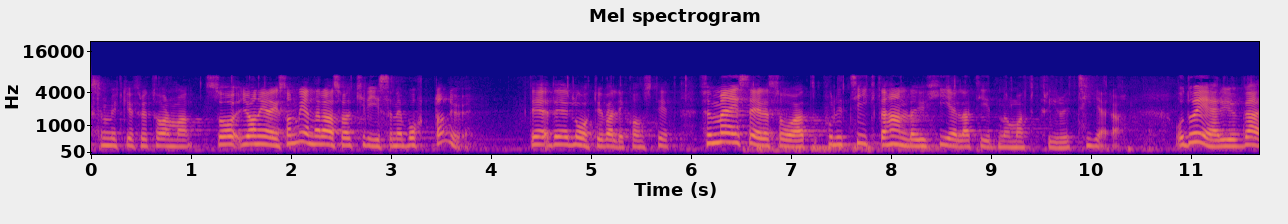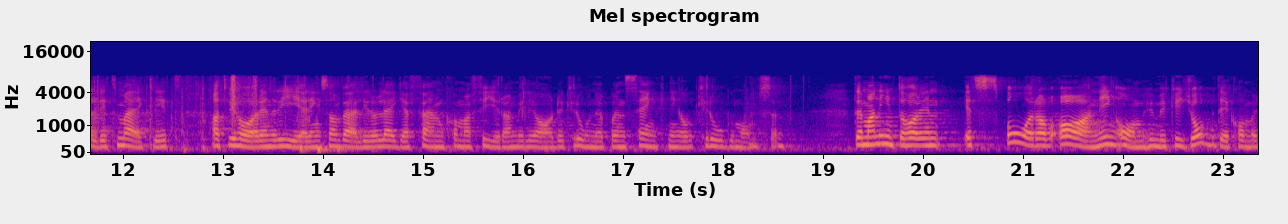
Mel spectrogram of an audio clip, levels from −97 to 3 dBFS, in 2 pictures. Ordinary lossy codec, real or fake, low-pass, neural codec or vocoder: none; real; 7.2 kHz; none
